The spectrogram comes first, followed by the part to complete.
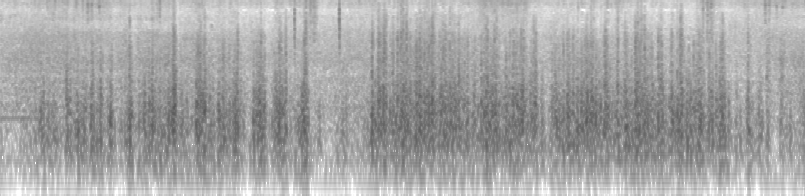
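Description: Wind buffeting the microphone over a rushing wash of ice and water falling beneath a glacier ice arch into the lake, with many short cracks and splashes and a brief lull about three seconds in.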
